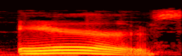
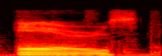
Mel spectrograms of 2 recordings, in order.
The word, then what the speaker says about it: heir: pod, and to his heirs. This is our next word. What is an heir? Now, if you notice, the h is silent there. So his heirs and that th those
